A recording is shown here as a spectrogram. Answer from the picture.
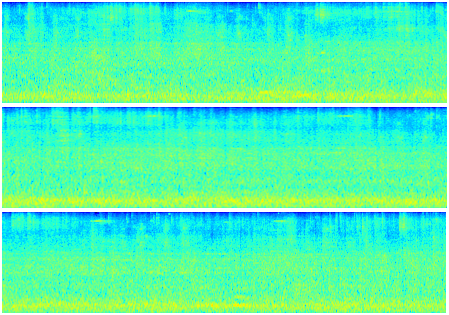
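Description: Freight train of covered hopper grain cars rolling past close by: the steady rumble and rattle of steel wheels clicking over the rail joints.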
